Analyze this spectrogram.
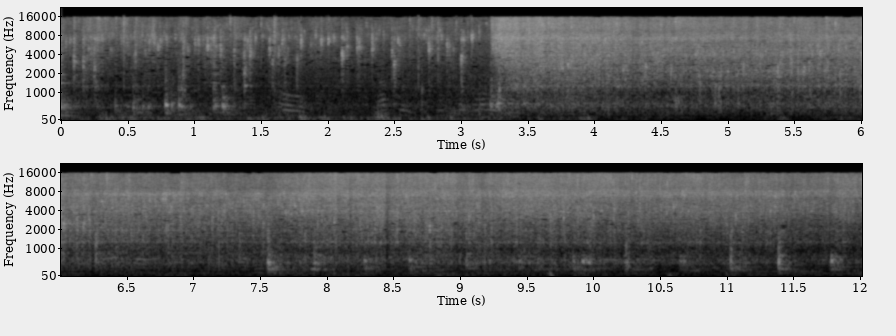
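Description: A spoon stirring and scraping in an aluminium pot on a gas burner. About three seconds in, a sudden steady sizzle starts as chopped onions go into the hot oil, with the spoon clicking against the pot now and then as they fry.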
